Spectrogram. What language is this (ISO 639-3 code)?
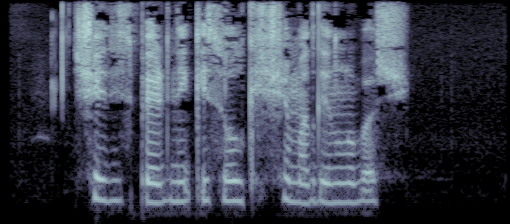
kat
